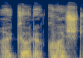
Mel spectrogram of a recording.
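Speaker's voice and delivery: changed voice dropped down to pretty low. Showing how a vocal line was recorded: speaking pretty low. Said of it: "like, pretty low".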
